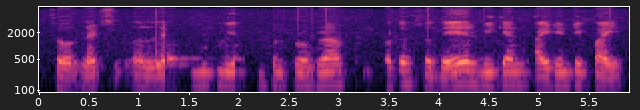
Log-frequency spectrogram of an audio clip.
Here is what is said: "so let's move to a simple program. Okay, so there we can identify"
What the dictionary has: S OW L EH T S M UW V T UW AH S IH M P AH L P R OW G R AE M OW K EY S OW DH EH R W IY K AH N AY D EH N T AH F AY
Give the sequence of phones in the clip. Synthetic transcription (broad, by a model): S OW L EH T S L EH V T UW AH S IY P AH L P R OW G R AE M OW K EY S OW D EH R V IY K AH N AY D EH N T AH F AY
